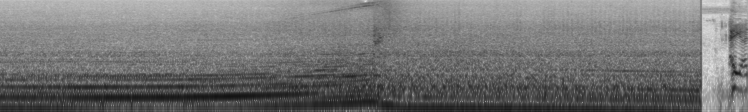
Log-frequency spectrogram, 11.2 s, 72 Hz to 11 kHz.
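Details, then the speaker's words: Turbo C10 truck V8 after heads resurfaced and valve job, misfire fixed (plugged fuel injector screens from tank dirt fouling plugs): runs smoothly, revs up and settles, no stumble. "so man oh man and i think i think we're on the right track here so wow this thing works dude look at this oh i fixed it"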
